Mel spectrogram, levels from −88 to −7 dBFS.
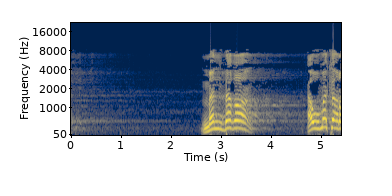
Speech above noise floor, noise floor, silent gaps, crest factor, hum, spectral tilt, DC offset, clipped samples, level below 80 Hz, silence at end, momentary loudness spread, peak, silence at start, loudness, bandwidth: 50 dB; -62 dBFS; none; 16 dB; none; -3.5 dB/octave; under 0.1%; under 0.1%; -54 dBFS; 0 s; 14 LU; 0 dBFS; 2.6 s; -13 LUFS; 8.8 kHz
